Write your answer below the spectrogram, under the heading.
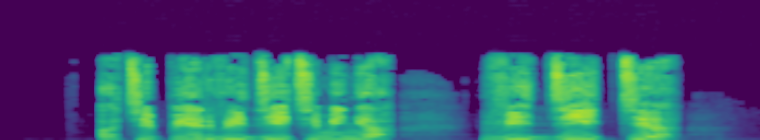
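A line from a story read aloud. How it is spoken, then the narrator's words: Shouting. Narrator (Russian): кричал Незнайка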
